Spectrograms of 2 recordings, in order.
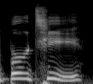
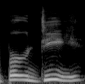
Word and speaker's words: Berti: I thought it was John Berti, but the pronunciation in Baseball Reference has it John Birdie, even though he spells his name Berti. Yeah.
